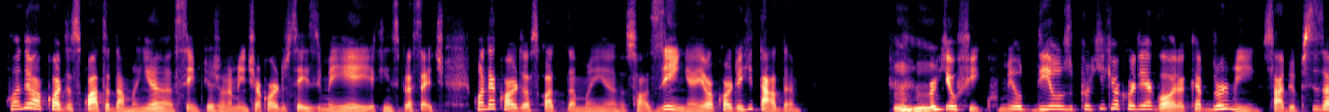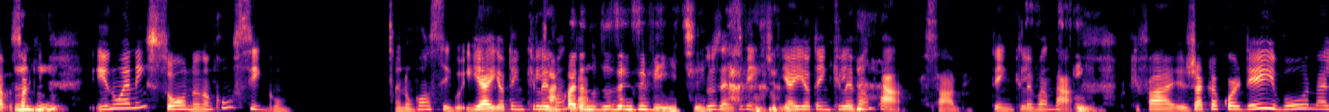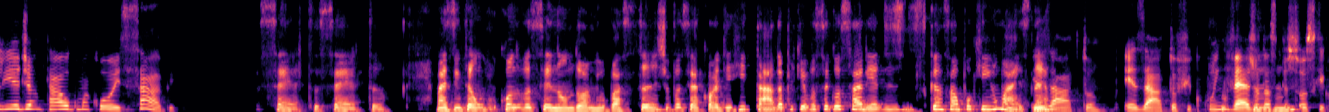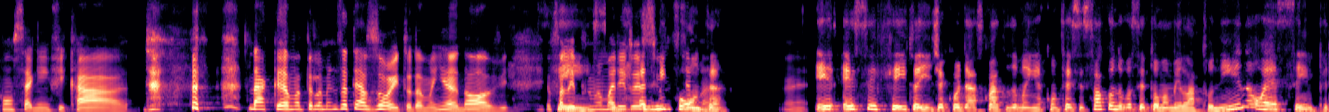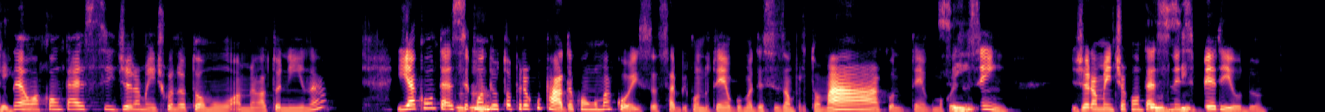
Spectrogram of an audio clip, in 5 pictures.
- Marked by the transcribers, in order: tapping; other noise; laugh; laugh
- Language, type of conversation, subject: Portuguese, advice, Como posso desacelerar de forma simples antes de dormir?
